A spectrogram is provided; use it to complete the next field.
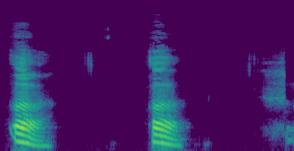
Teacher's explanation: In reduced form, we don't say a. We would use the sound of the schwa, which is the upside down e.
